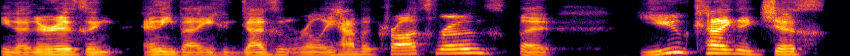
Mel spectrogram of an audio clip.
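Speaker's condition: Cleft lip and palate; congenital cleft lip and palate, craniofacial condition, many obstacles in life

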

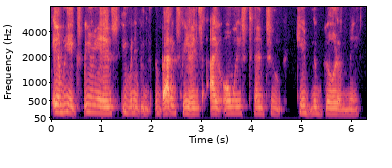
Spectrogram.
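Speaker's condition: Spasmodic dysphonia; hard to get words out

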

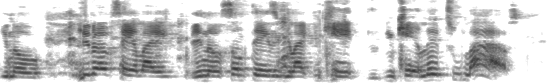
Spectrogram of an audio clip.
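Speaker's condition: No condition

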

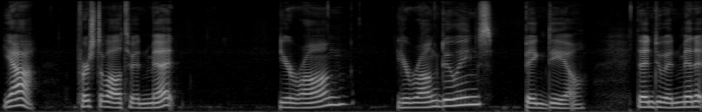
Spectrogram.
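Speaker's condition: No condition

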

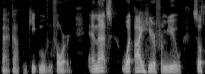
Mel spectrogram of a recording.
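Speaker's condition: No condition

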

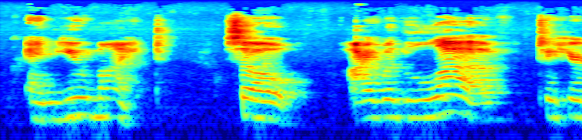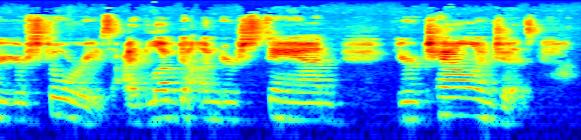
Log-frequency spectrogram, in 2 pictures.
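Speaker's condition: No condition

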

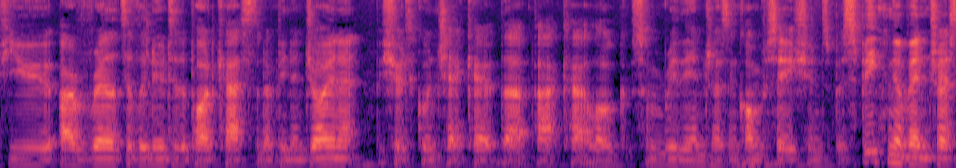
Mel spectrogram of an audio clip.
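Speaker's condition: No condition

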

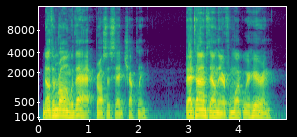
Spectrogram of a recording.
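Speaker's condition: No condition

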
